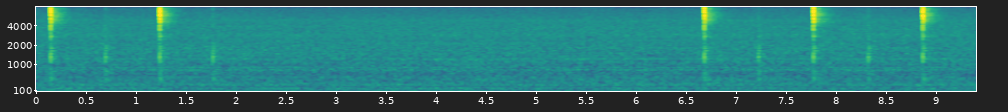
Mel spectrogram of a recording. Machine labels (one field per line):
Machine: valve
